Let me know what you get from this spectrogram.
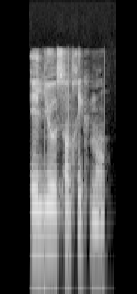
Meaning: heliocentrically
- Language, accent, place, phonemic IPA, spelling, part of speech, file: French, France, Lyon, /e.ljɔ.sɑ̃.tʁik.mɑ̃/, héliocentriquement, adverb, LL-Q150 (fra)-héliocentriquement.wav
